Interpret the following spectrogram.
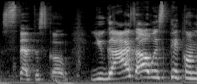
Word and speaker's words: stethoscope: a littman 3 classic stethoscope stethoscope you guys always pick on me on how i say that some of y'all be like the s is styling you pronouncing the t too much stethoscope y'all know what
